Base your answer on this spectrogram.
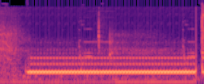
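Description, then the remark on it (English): A phone's dialing tone sounds as one loud, steady electronic beep held for over a second as a call is placed, with a faint low hum beneath it and no talking. “I'm gonna call Paulina. Skyping, zooming, facing, timing.”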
